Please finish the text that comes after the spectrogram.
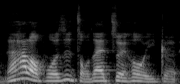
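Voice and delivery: ordinary delivery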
